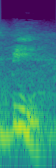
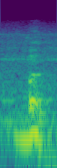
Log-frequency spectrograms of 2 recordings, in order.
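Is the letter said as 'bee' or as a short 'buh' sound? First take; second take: bee; buh. First: The letter is said as its full name 'bee'. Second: The letter is said as a short 'buh' sound. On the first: This is what the letter is called. "The name is B" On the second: This is the sound the letter makes in words. "But the sound is, ano yung sound niya?"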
